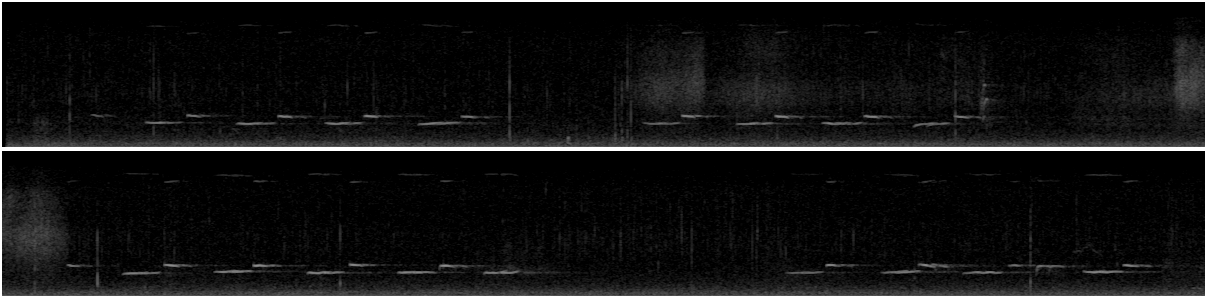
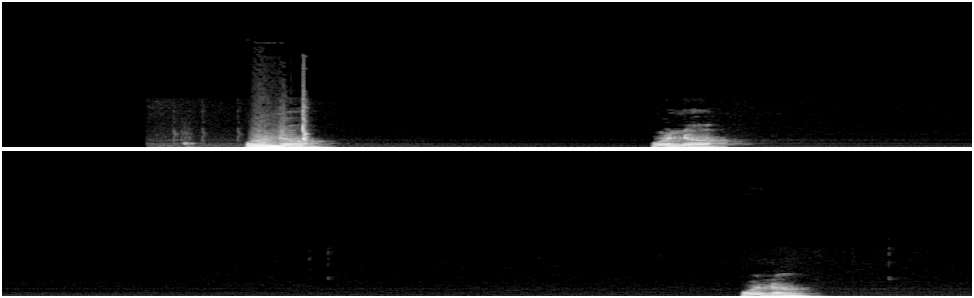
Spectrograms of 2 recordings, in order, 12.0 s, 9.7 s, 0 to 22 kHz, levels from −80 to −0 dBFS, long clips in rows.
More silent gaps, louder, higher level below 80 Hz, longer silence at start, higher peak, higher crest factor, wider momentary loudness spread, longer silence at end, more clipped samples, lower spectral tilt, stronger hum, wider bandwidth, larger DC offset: neither; second, -47 LUFS vs -14 LUFS; second, -66 dBFS vs -56 dBFS; second, 0 s vs 1.2 s; second, -28 dBFS vs 0 dBFS; about the same, 22 dB vs 20 dB; second, 11 LU vs 29 LU; second, 0 s vs 0.8 s; neither; second, -2 dB/octave vs -7.5 dB/octave; neither; first, over 20 kHz vs 9 kHz; first, 0.2% vs under 0.1%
